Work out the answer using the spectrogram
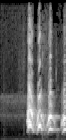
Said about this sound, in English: Oh, jeez. It's a barking dog.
